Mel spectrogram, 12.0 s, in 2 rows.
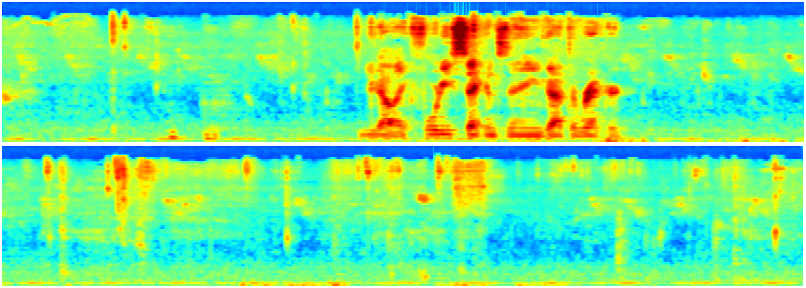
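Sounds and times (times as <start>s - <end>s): steady low hum: 0.0s - 12.0s
person chewing food: 4.8s - 12.0s.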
